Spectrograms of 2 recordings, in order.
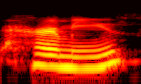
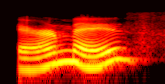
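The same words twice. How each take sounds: First: The name is said with an English-style pronunciation. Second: The name is said with a French-style pronunciation. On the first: The speaker calls it wrong. "I call it Hermes" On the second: The speaker calls it right. "you're supposed to say Hermes"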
